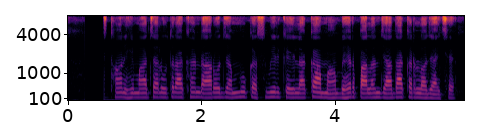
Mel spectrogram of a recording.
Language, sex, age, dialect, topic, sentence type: Maithili, male, 36-40, Angika, agriculture, statement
